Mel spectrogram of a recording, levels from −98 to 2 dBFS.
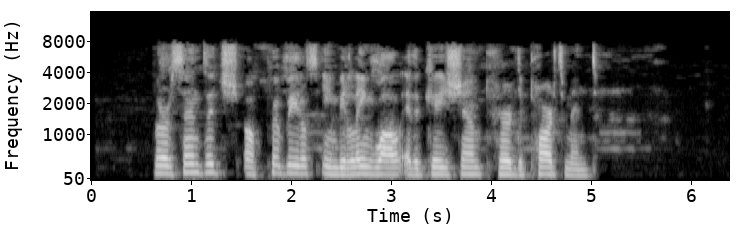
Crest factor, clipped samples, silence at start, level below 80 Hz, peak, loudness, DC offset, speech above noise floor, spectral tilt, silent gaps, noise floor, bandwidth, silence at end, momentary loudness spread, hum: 18 dB; under 0.1%; 0.65 s; -58 dBFS; -2 dBFS; -18 LUFS; under 0.1%; 56 dB; -3 dB/octave; none; -74 dBFS; 8.4 kHz; 1.3 s; 8 LU; none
